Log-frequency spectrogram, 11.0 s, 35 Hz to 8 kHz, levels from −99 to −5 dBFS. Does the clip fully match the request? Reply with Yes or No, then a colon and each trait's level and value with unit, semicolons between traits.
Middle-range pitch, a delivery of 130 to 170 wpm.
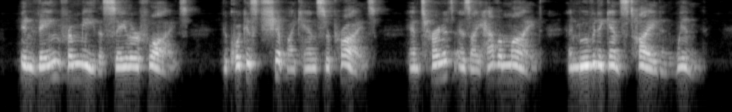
Yes: medium, 170 Hz; average, 155 wpm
